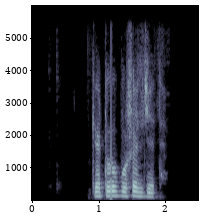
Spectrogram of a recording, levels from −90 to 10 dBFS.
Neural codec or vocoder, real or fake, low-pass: none; real; 5.4 kHz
